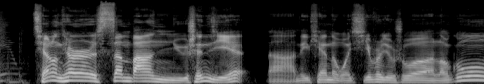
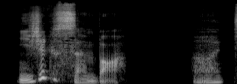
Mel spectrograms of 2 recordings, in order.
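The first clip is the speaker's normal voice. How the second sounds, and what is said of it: Quiet, muttered aside. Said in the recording (Chinese): “小声说了一句”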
